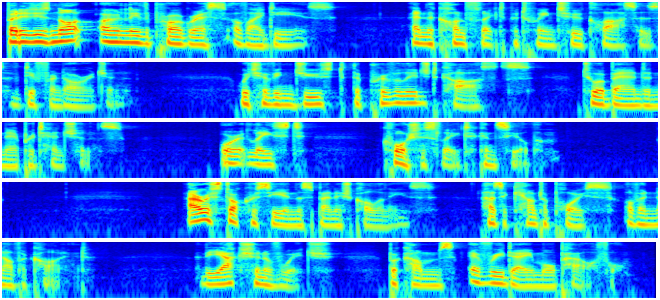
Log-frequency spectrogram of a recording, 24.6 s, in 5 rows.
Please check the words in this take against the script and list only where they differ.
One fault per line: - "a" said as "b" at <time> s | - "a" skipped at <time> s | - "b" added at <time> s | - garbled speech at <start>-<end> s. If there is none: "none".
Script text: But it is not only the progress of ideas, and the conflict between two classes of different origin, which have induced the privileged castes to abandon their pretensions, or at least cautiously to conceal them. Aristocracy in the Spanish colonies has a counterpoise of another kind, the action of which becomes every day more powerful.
none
